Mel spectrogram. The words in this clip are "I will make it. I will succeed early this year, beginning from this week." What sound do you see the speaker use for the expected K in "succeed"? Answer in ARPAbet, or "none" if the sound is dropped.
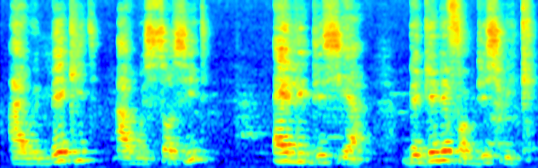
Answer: none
